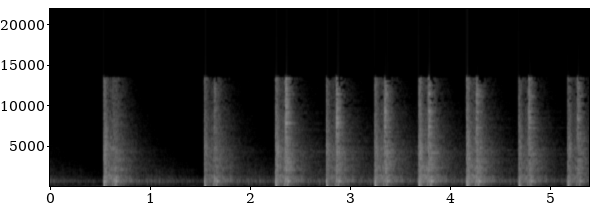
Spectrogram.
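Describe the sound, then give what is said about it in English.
Nine sharp gunshots from a handgun during target practice in the woods, fired at a steel plate. The first two come well apart, then the rest follow in a quicker, steady rhythm, each crack decaying briefly. “he plants his feet, focuses on a steel plate about 50 feet in front of him, and fires.”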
